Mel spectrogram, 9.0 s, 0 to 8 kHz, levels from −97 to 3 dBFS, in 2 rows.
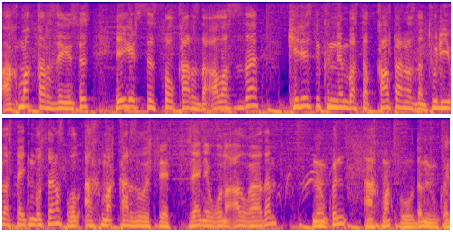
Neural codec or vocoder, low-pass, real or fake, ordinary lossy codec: none; none; real; none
